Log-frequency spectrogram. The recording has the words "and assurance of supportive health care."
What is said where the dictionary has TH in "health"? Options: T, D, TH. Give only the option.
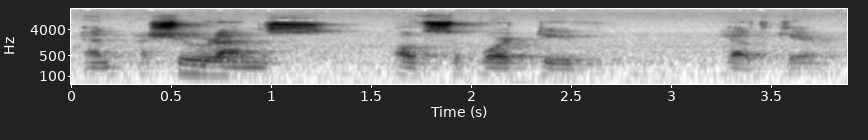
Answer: T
